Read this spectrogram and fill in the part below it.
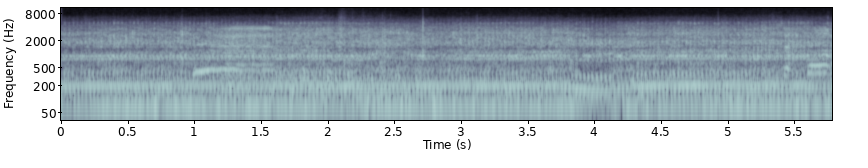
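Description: An M2R KX110F four-stroke, four-speed pit bike engine runs close by in a loud, steady, droning hum that barely changes throughout.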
